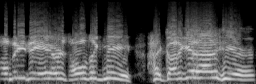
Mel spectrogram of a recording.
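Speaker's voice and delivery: very high, terrified, panicked screaming. In a game scene, a trapped figure cries out for help, panicked screaming. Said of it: "is screaming like help".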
